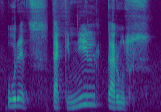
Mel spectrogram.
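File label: "Ooretstaknilkarool", pronunciations; Fourth Way; Beelzebub pronounciations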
